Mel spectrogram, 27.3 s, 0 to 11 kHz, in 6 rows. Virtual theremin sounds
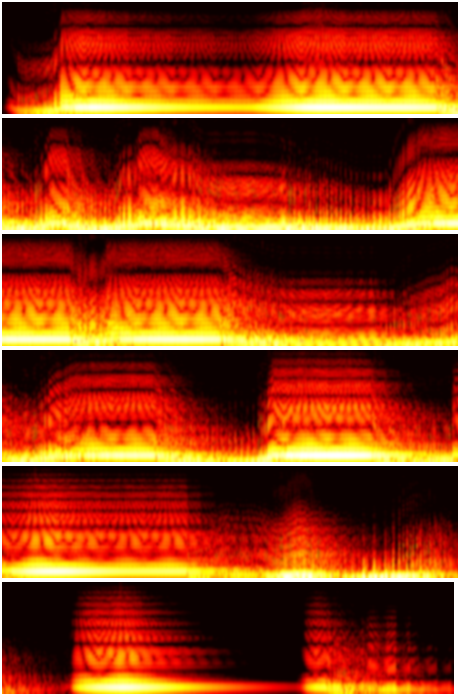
19.9s 23.2s

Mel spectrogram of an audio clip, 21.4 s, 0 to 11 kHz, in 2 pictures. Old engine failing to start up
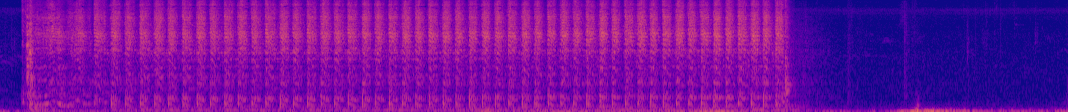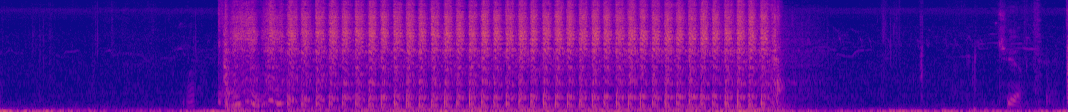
0.2s 8.1s, 12.9s 18.8s

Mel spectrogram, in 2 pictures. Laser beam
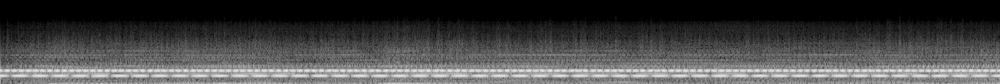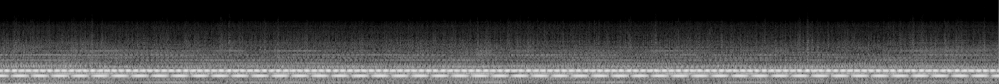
0.0s 15.1s

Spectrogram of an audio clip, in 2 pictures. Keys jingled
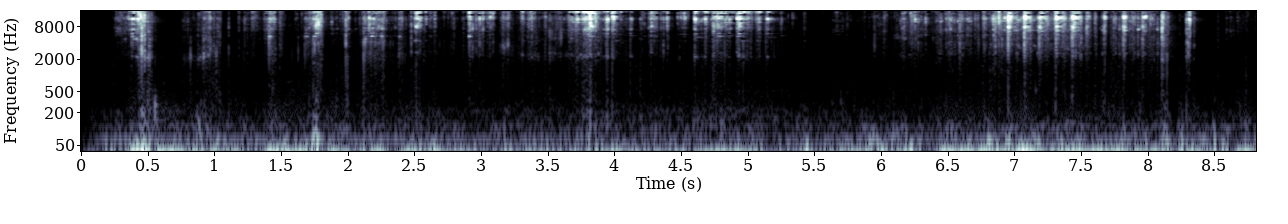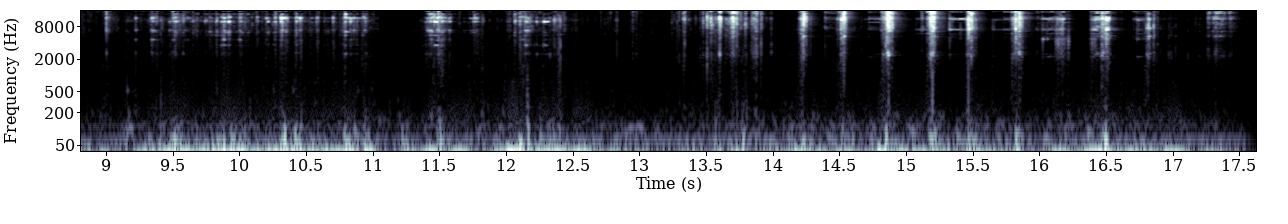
0.3s 5.3s, 9.1s 12.5s, 13.4s 17.6s

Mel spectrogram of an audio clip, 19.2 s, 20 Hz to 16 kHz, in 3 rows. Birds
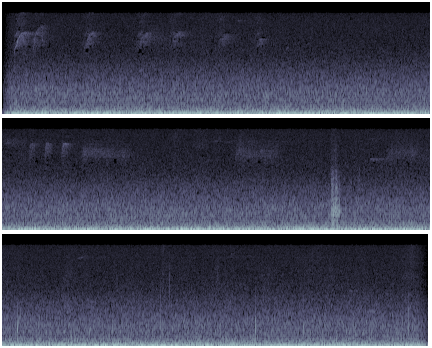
0.0s 4.4s, 9.9s 10.6s, 11.4s 13.0s

